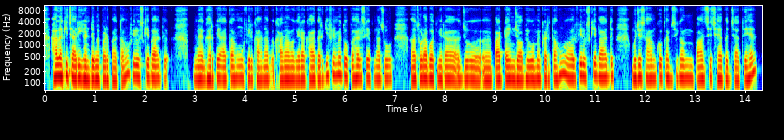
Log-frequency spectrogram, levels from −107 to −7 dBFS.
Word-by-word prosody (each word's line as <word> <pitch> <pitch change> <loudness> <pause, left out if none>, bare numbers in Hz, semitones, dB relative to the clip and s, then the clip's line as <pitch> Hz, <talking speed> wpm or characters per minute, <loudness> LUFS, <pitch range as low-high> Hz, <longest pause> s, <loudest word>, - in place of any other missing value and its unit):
हालाँकि 150 +1 +6
4 145 -2 +3
ही 140 - +4
घंटे 135 0 +3
में 135 0 +3
पढ़ 130 0 0
पाता 125 0 -3
हूँ 160 +6 0
फिर 155 - +1
उसके 145 0 -1
बाद 140 -1 -1 0.6
मैं 135 0 +1
घर 135 +1 +1
पे 145 - +2
आता 130 +1 -1
हूँ 140 0 -1
फिर 135 -1 0
खाना 130 0 -1 0.2
खाना 130 +1 0
वग़ैरह 130 +1 +1
खा 135 0 +1
कर 130 0 -2
के 155 - -1
फिर 165 +1 -3
मैं 165 -1 +1
दोपहर 140 -2 +1
से 145 - +2
अपना 135 -1 -3
जो 140 0 0 0.4
अ, 135 - +4
थोड़ा-बहुत 135 0 +3
मेरा 135 0 +1 0.2
जो 130 0 0
अ, 125 +1 0
पार्ट 130 0 +2
टाइम 135 -1 +3
जॉब 130 0 +1
है 135 - +2
वो 135 0 +3
मैं 135 0 0
करता 135 0 -2
हूँ 165 +6 0
और 140 - +2
फिर 160 - +3
उसके 155 +1 -2
बाद 145 +1 0 0.4
मुझे 140 +1 +3
शाम 140 -1 -2
को 145 0 -1
कम 140 - +2
से 140 - -7
कम 140 -1 0
5 135 +1 0
से 140 - -3
6 135 -1 -1
बज 130 - 0
जाते 125 +1 -2
हैं, 155 +9 +1
135 Hz, 245 wpm, -23 LUFS, 130-140 Hz, 0.6 s, हालाँकि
